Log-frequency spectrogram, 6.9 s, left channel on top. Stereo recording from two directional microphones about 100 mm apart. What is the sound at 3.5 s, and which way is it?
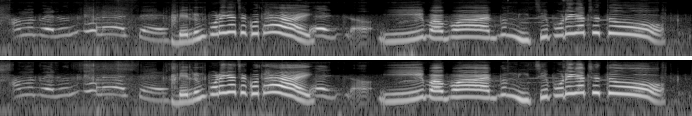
Speech, 35° left (ahead or behind).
